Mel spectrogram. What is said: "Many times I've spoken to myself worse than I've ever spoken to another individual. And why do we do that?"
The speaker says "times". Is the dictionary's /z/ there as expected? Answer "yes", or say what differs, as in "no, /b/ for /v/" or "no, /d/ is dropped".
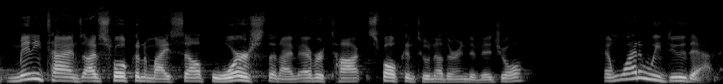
yes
